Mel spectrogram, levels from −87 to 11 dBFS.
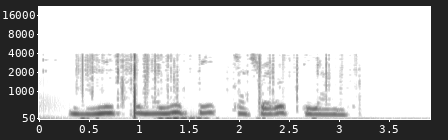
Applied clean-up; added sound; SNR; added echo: classical method spectral subtraction.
